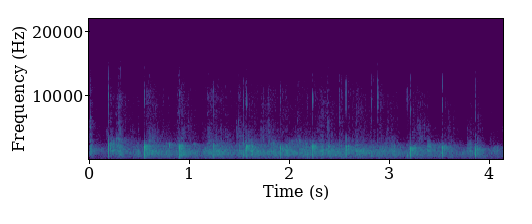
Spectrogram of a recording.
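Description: An audience clapping. It starts suddenly and dies away near the end.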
